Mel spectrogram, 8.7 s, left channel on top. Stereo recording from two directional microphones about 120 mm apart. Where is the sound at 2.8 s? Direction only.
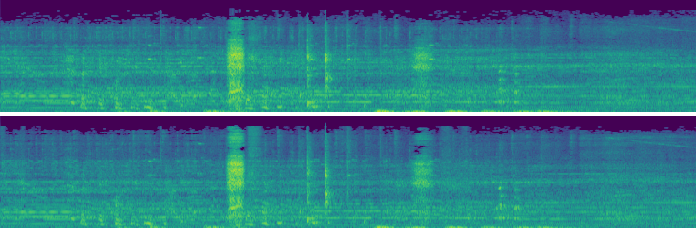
5° right (ahead or behind).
